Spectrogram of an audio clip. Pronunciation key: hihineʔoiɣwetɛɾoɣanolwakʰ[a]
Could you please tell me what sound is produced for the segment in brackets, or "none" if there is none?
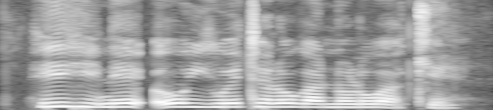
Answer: ɛ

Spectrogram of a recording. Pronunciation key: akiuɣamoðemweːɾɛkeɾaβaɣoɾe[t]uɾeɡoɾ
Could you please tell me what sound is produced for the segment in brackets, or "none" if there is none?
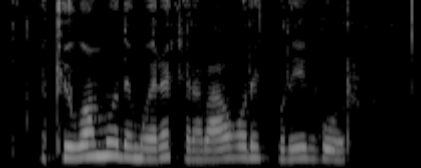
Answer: k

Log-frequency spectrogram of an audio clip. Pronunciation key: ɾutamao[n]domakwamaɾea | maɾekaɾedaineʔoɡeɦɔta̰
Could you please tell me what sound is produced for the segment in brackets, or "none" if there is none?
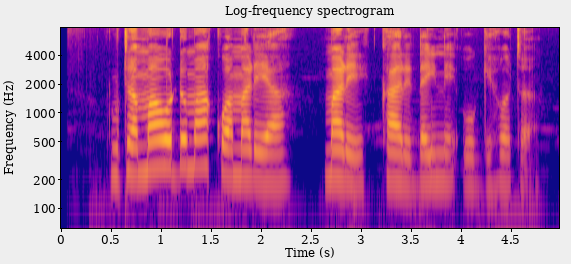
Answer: none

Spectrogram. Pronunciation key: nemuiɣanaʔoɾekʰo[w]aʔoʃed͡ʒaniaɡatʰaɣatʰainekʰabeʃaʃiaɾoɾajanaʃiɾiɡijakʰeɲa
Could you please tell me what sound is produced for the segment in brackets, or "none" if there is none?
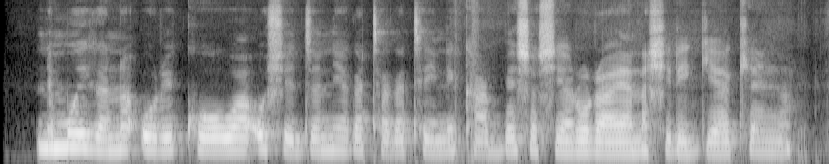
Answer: w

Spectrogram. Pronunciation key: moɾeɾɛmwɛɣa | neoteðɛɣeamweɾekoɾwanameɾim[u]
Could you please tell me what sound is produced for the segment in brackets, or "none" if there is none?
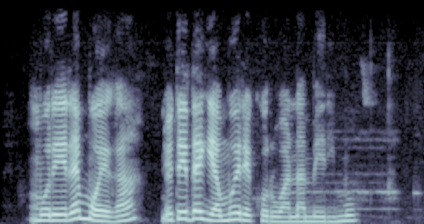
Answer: o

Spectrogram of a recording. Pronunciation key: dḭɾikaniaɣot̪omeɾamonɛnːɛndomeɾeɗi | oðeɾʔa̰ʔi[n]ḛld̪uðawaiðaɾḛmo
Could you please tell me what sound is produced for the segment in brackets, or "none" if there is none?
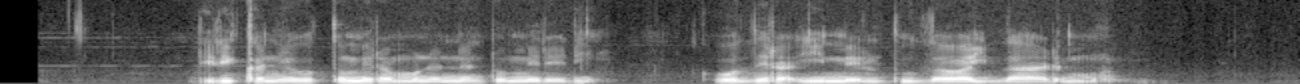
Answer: m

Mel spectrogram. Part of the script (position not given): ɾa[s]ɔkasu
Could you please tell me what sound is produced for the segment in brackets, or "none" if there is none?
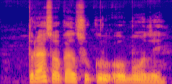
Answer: s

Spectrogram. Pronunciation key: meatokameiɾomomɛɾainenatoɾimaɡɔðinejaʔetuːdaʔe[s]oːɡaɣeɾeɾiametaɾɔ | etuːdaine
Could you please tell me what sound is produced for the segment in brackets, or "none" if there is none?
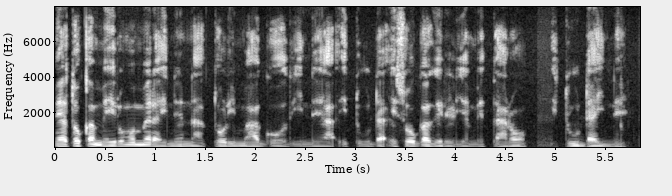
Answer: s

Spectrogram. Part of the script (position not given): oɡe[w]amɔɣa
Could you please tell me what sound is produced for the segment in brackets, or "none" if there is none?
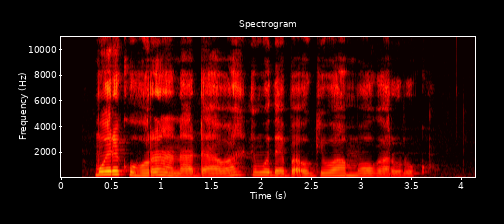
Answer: w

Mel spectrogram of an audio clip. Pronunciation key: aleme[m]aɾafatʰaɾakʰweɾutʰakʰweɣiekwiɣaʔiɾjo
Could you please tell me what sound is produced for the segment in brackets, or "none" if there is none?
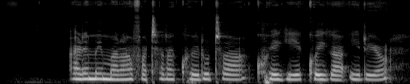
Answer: m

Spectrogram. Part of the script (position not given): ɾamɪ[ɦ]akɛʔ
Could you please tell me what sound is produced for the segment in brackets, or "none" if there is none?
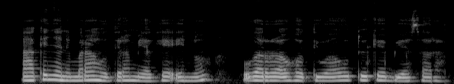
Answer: none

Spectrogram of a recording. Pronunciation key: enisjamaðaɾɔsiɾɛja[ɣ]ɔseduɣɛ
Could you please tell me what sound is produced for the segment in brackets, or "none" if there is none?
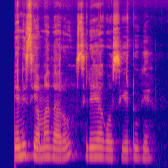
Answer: ɣ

